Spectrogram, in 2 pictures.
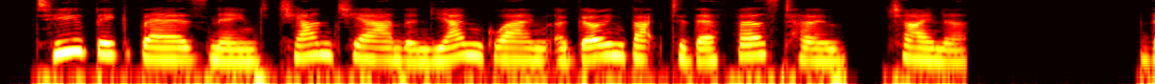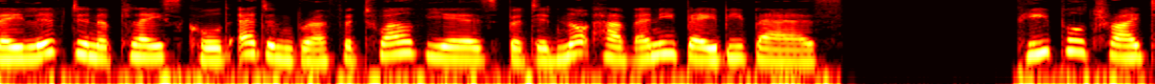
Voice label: English Newsroom Beginner FAST Reading; Big Bears Tian Tian and Yang Guang Go Home; Two big bears named Tian Tian and Yang Guang are going back to their first home, China.

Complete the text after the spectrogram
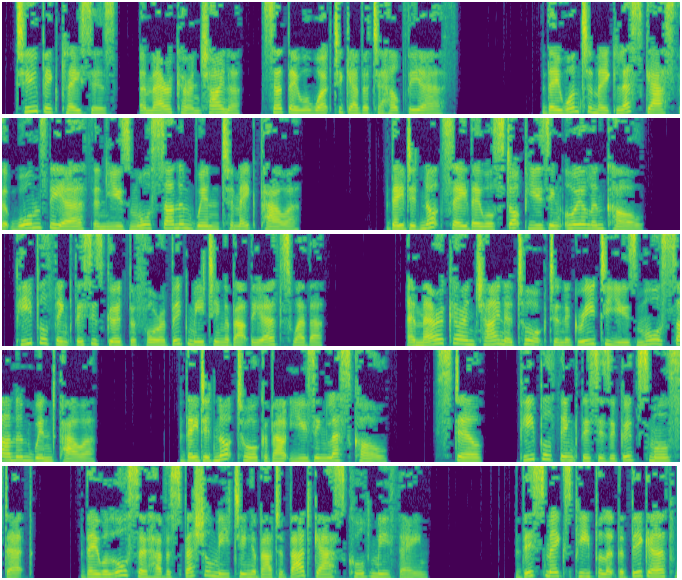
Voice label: English Newsroom Beginner FAST Reading; America and China Join Forces to Help the Earth

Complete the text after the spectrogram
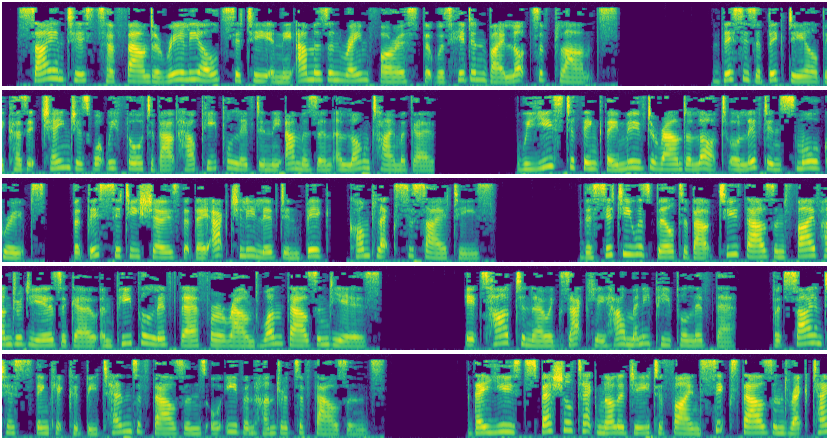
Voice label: English Upper Intermediate NORMAL Reading; English Newsroom; Ancient Amazon City Challenges Eurocentric View o

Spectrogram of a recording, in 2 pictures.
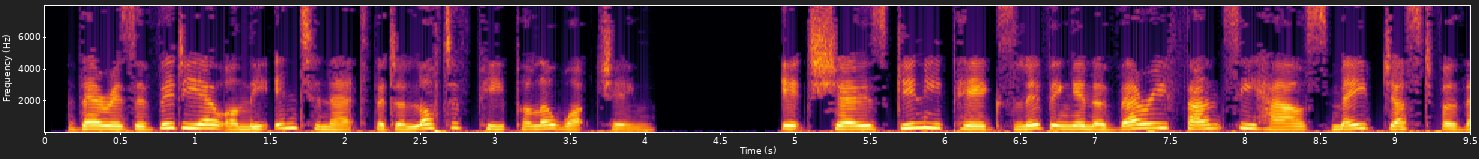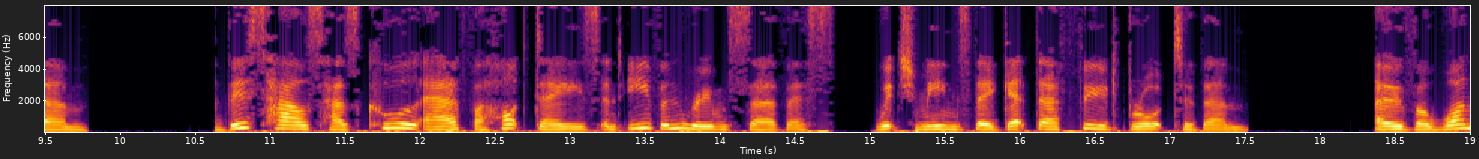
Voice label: English Beginner SLOW Reading; Guinea Pigs Live in Fancy House with Room Service

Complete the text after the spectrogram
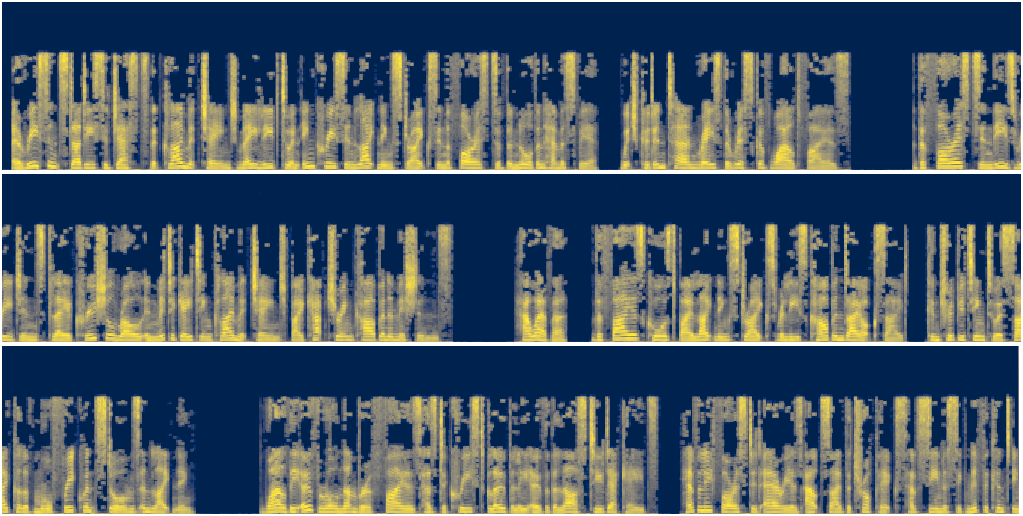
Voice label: English Newsroom Advanced SLOW Reading

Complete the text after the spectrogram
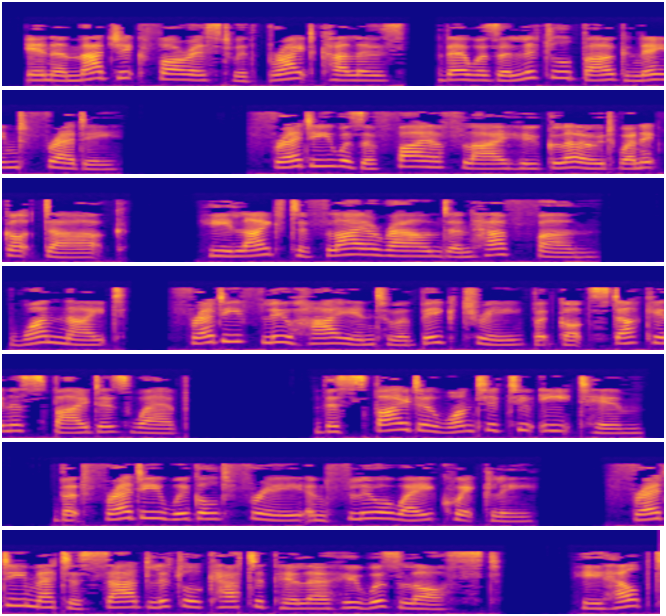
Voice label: ESL Short Stories for Kids Beginner SLOW Reading; The Adventures of Freddie Firefly

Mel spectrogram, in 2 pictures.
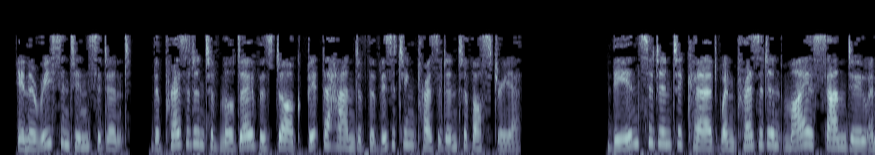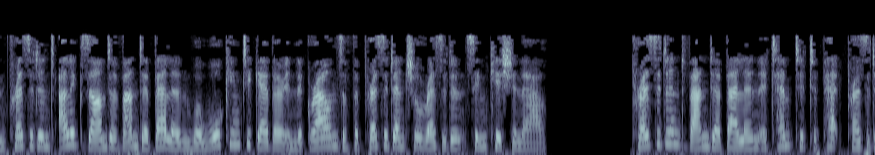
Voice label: English Newsroom Advanced FAST Reading; Moldovan Presidents Dog Bites Austrias President Van der Bell

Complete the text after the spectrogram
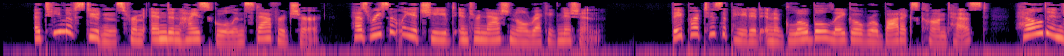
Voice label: learn english through news upper intermediate; endon high school students earn global recognition

